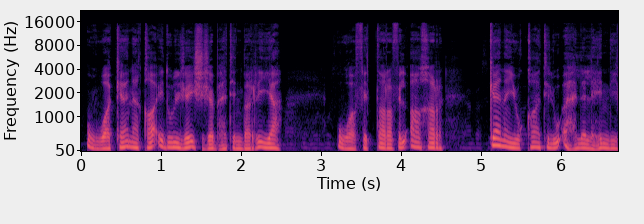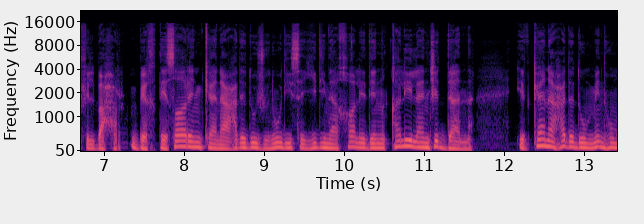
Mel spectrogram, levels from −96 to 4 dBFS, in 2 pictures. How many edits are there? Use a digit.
2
